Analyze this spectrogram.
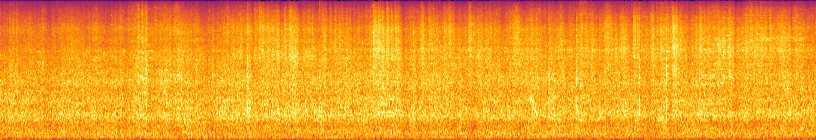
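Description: Steel wheels click over rail joints.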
